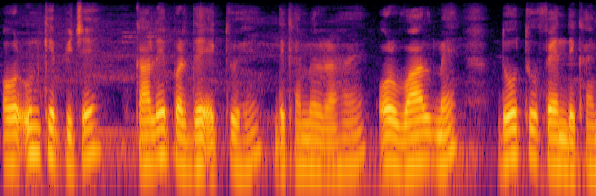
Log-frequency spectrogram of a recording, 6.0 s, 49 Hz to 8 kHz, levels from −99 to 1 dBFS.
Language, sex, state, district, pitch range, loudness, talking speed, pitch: Hindi, male, Arunachal Pradesh, Papum Pare, 110-140 Hz, -18 LUFS, 200 wpm, 120 Hz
